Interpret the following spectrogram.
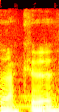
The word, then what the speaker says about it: rakı: And it's funny because like it's spelled Raki, I think, but like it's pronounced rakı, and the audio I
